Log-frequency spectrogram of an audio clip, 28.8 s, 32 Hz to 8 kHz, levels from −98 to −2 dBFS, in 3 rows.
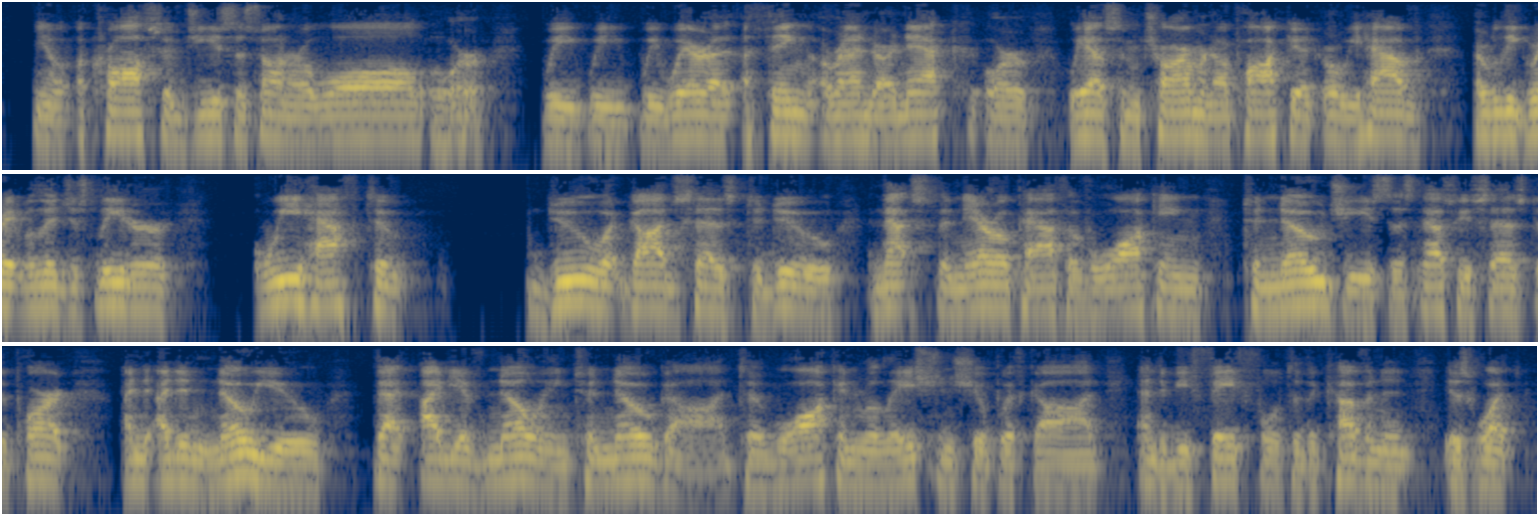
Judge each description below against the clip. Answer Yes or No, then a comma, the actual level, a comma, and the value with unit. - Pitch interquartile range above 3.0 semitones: No, narrow, 2.5 semitones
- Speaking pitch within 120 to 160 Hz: No, low, 100 Hz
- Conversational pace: Yes, average, 180 wpm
